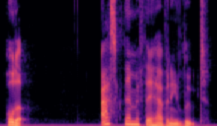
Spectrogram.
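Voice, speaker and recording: A man's voice: mid-range voice, animated, moderate pace, no room sound, clean studio sound, pitched above the performer's own voice, close to an everyday voice. A man voicing a fierce, foul-mouthed female gnome adventurer who talks bluntly and sarcastically.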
